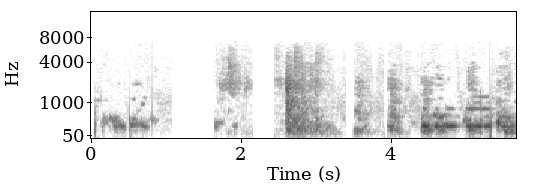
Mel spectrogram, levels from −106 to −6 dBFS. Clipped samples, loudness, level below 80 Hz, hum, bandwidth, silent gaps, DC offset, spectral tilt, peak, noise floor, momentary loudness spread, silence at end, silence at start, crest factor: under 0.1%; -48 LUFS; -80 dBFS; none; 6.8 kHz; 1.08-1.64 s, 2.15-2.44 s, 3.40-3.49 s; under 0.1%; -5 dB/octave; -28 dBFS; under -90 dBFS; 16 LU; 0 s; 0.05 s; 22 dB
